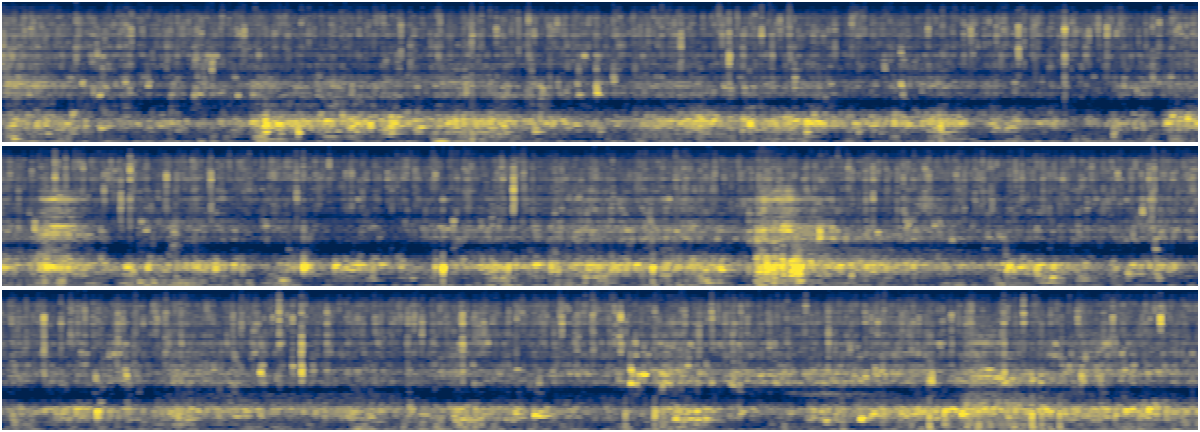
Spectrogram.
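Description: Water gurgles and rumbles in a muffled way, heard from underwater.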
